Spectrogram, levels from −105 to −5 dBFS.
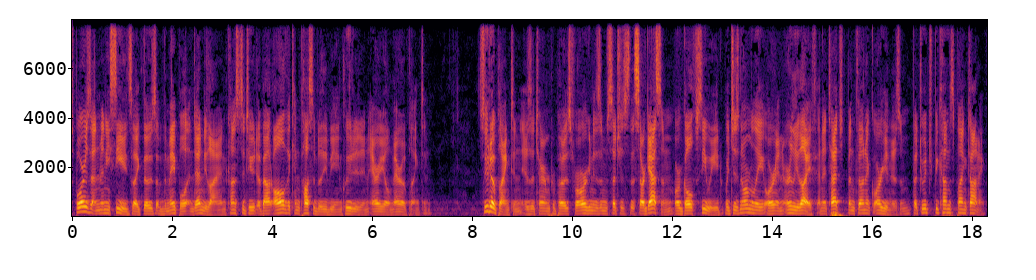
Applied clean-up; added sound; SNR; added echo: none; none; none; none.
